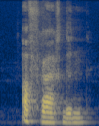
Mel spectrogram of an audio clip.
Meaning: inflection of afvragen: 1. plural dependent-clause past indicative 2. plural dependent-clause past subjunctive
- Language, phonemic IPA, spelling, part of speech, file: Dutch, /ˈɑfraɣdə(n)/, afvraagden, verb, Nl-afvraagden.ogg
